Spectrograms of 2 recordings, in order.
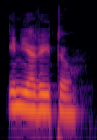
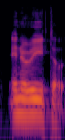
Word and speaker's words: Iñárritu: He's Alejandro Iñárritu. – Iñárritu.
